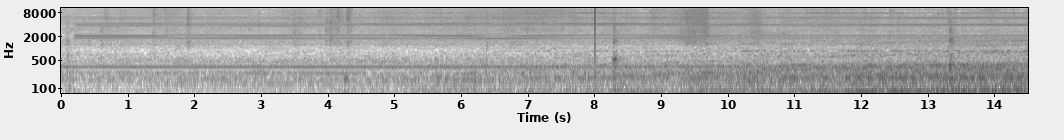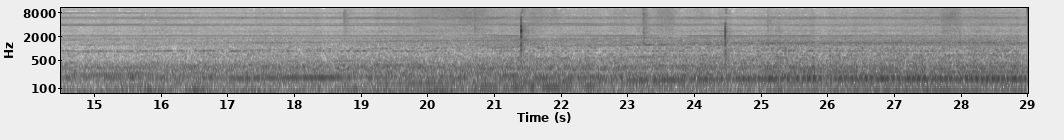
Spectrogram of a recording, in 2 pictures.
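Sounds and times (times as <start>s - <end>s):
steady high-pitched tones: 0.0s - 29.0s
train rumbling: 5.9s - 29.0s.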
